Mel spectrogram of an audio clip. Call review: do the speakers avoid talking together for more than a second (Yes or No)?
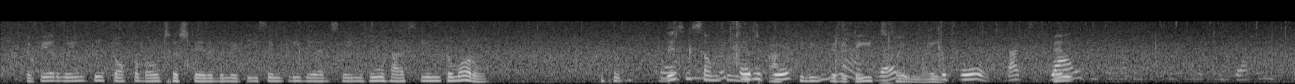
No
